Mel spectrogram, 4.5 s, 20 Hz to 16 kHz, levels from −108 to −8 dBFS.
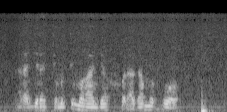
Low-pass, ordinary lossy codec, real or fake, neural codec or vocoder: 9.9 kHz; MP3, 96 kbps; real; none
